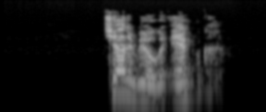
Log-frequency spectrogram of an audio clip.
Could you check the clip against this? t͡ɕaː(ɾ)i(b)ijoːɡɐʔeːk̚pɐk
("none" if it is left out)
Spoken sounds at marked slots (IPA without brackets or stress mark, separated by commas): ɾ, b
